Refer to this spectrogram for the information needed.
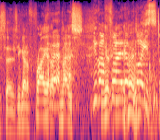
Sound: laughing

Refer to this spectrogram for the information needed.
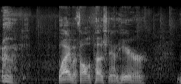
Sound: clearing voice

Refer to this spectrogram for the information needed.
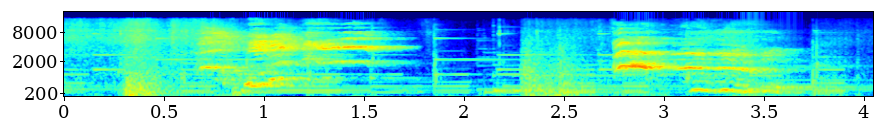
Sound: laughs; pillows hitting floor; upbeat music; baby squeals; laughs

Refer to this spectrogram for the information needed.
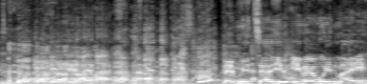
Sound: all laughing

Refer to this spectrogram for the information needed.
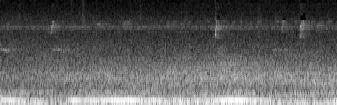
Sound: vehicle approaching

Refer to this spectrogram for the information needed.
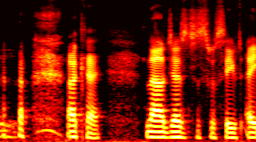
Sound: laughs

